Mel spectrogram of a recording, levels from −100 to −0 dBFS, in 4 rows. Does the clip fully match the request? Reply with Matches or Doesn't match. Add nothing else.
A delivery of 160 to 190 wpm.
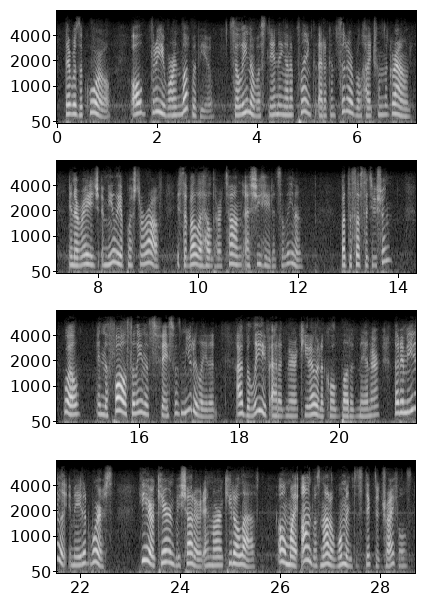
Matches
